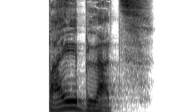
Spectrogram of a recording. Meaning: genitive singular of Beiblatt
- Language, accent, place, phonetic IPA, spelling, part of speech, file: German, Germany, Berlin, [ˈbaɪ̯ˌblat͡s], Beiblatts, noun, De-Beiblatts.ogg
